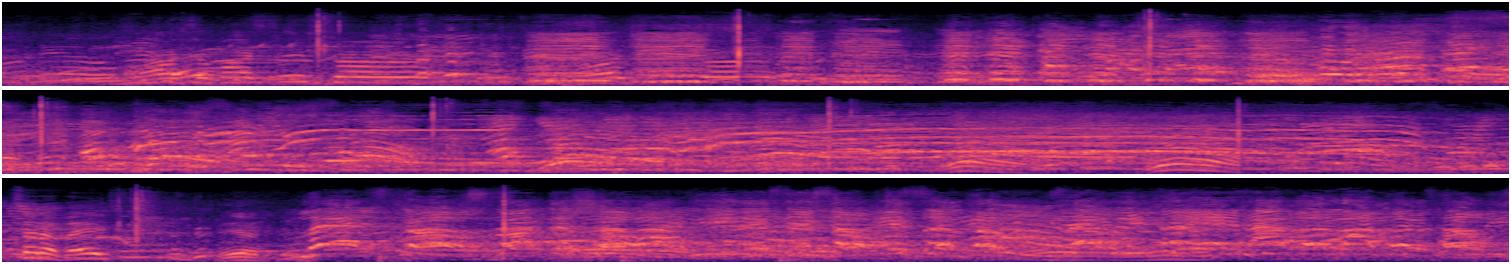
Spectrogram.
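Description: Hands clap in a sharp rhythm.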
